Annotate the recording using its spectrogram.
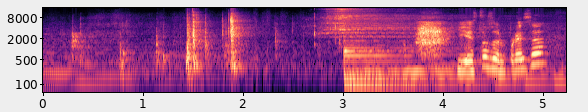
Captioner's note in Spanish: ruido al abrir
